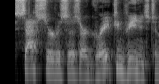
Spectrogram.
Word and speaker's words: SaaS: software as a service abbreviated saas and pronounced SAS is now the dominant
